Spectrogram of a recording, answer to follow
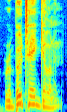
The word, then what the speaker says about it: Roboute Guilliman: ultramarines or their Primark I'm gonna say it right this one time rebute Gilman that's how it's genuinely pronounced and from this point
